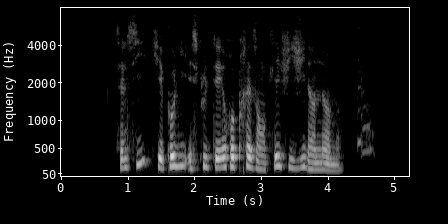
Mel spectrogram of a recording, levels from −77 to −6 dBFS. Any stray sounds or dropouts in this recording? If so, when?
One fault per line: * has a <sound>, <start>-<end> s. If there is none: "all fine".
* has a bark, 4.4-4.8 s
